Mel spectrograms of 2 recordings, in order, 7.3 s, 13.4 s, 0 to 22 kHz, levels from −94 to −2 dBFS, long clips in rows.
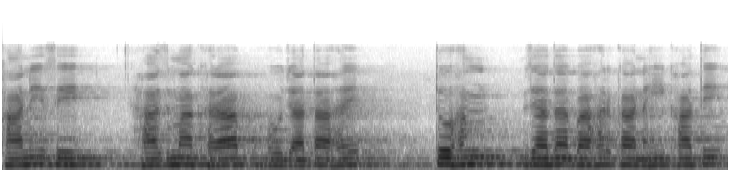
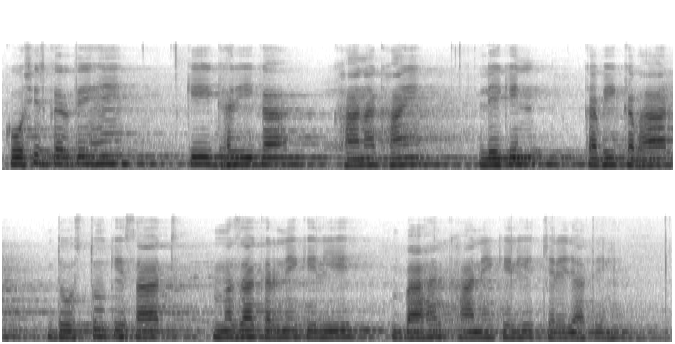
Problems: constant background noise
